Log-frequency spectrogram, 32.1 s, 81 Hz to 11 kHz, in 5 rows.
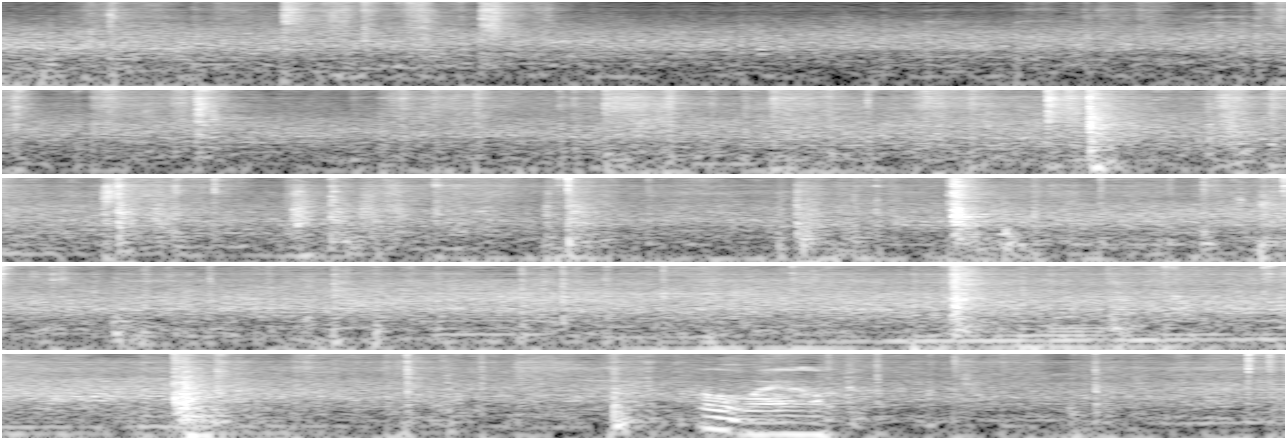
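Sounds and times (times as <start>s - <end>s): footsteps on wooden stairs: 6.5s - 29.2s.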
